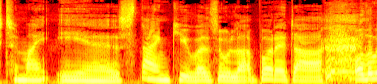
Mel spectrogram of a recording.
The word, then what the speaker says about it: Vasoula: And I said, I'm going to see Vasoula. He went, no, you're not. Vasoula. Vasoula. I went, my gosh, I've been saying it wrong all these years.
